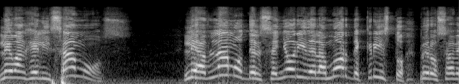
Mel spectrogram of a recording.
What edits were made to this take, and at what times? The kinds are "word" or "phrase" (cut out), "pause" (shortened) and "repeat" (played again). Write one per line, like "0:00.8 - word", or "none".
none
